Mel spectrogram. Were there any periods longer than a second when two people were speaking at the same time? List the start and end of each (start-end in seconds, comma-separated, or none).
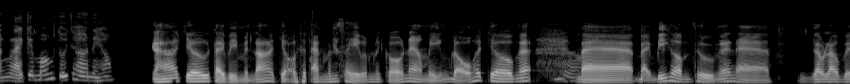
none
